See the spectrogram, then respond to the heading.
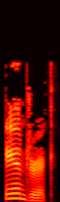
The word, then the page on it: andric: British English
